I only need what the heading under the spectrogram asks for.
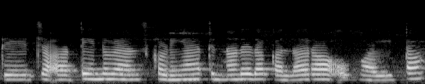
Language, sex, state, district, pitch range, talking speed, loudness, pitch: Punjabi, female, Punjab, Kapurthala, 220-240 Hz, 195 wpm, -15 LUFS, 230 Hz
